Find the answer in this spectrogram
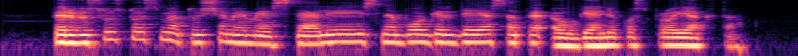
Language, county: Lithuanian, Telšiai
